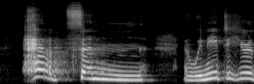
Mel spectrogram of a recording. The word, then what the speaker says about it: Herzen: So again, Herzen, because the R is in the middle. I think here you should roll it. But make sure you really bring out all those consonants, the H, Herzen.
